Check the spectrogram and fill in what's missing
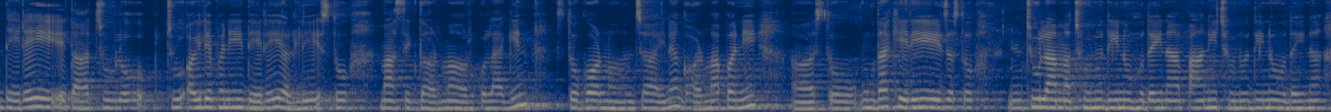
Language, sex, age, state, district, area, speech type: Nepali, female, 30-45, West Bengal, Jalpaiguri, rural, spontaneous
